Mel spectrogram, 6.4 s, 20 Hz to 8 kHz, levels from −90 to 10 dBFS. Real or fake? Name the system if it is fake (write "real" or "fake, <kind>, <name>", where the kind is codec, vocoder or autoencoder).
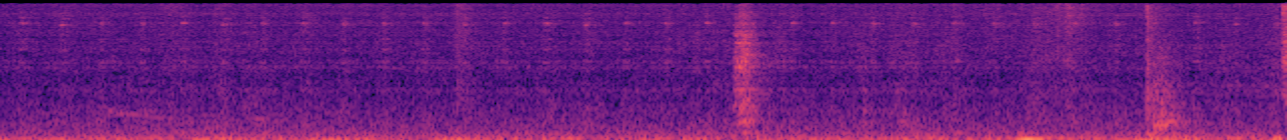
real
